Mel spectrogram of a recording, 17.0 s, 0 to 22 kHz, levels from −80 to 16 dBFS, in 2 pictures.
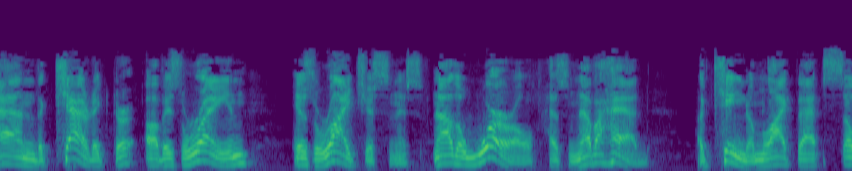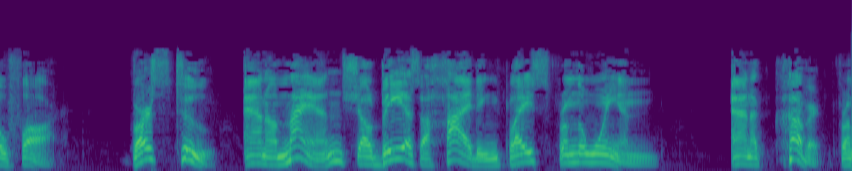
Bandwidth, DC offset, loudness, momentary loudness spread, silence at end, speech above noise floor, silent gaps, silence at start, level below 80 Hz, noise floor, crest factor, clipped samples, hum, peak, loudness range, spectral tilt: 8 kHz; under 0.1%; -20 LUFS; 9 LU; 0 s; 55 dB; none; 0 s; -64 dBFS; -76 dBFS; 16 dB; under 0.1%; none; -4 dBFS; 3 LU; -4.5 dB/octave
